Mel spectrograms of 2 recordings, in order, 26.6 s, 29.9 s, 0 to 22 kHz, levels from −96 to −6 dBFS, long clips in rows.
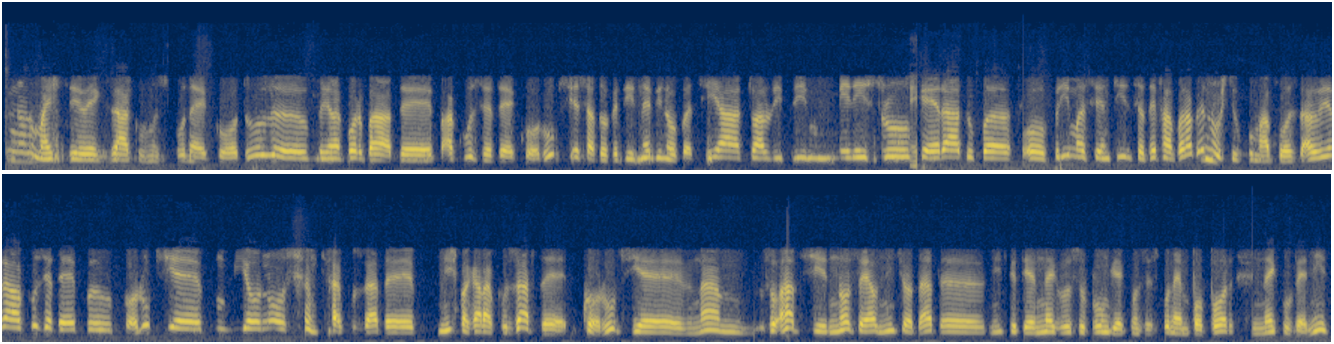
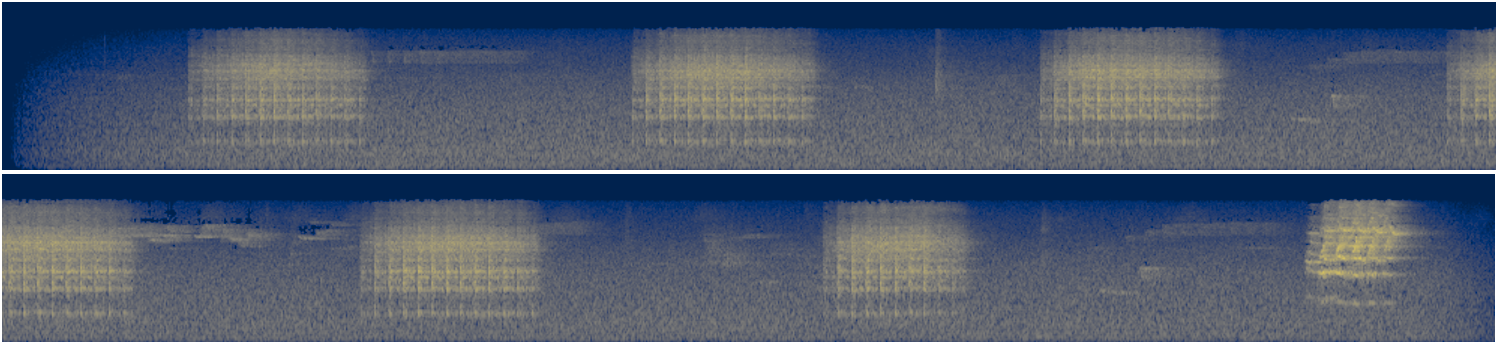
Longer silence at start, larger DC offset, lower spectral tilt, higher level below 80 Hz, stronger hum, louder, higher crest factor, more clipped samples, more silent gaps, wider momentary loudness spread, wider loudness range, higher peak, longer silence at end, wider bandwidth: second, 0.05 s vs 1.2 s; neither; first, -6.5 dB/octave vs 1 dB/octave; about the same, -66 dBFS vs -70 dBFS; neither; first, -22 LUFS vs -25 LUFS; second, 20 dB vs 26 dB; neither; neither; second, 7 LU vs 24 LU; second, 3 LU vs 10 LU; first, -2 dBFS vs -6 dBFS; second, 0.05 s vs 0.45 s; second, 3.7 kHz vs 11.5 kHz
